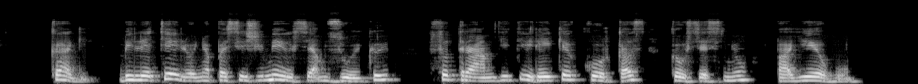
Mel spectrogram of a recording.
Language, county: Lithuanian, Utena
